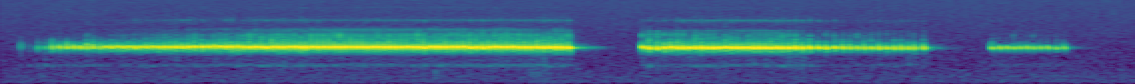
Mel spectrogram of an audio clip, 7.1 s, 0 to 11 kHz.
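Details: Churring song of a European mole cricket in Pabing, Austria, 31 May 2021: a trill rising quickly to full strength for about three seconds, a brief pause, a two-second bout, then a short final burst.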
